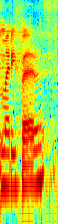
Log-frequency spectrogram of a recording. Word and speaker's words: Marifer: So if you could pronounce it, Marifer. You got to roll the R.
